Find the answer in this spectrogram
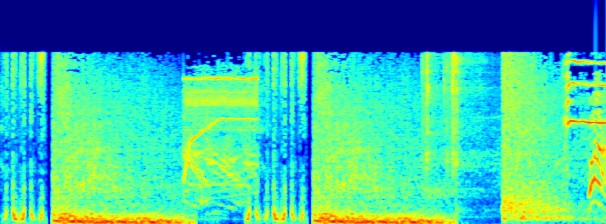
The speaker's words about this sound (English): Energy Explosion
